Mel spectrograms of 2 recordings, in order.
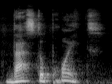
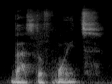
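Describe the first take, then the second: First: Said in the usual way. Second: Soft, low and gentle; quiet. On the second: Retold or imitated. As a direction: say it quietly, choked up. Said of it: "nodded and quietly said".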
